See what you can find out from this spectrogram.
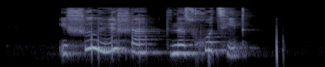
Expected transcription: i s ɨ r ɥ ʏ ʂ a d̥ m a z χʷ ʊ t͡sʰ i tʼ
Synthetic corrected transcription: i ʂ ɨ l ɥ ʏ ʂ a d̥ n a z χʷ ʊ t͡sʰ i tʼ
